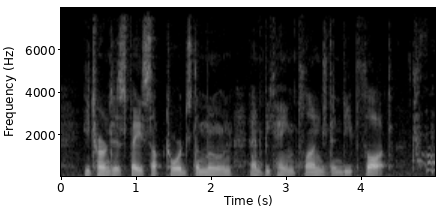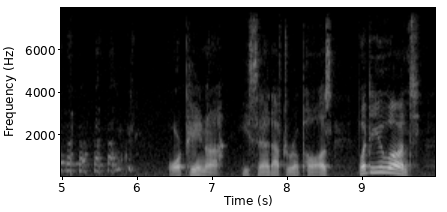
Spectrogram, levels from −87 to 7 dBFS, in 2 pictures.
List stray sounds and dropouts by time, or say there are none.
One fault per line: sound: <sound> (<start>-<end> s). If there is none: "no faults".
sound: laugh (4.6-6.1 s)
